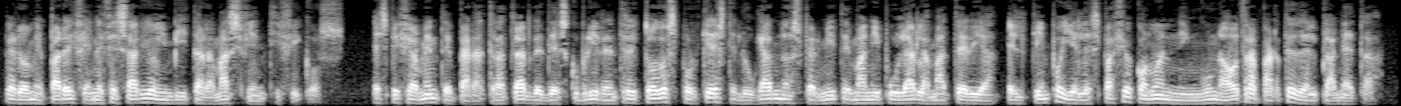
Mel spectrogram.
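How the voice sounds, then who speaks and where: An actor playing an idealistic, friendly leader of scientists in a naturalistic audio drama, with a husky voice. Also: male voice, deep voice, fairly quick, dry recording. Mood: friendly, hopeful.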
